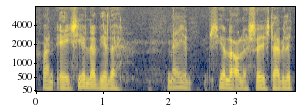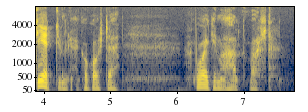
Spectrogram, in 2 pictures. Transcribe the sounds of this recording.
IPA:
ʋɑn ʔeˑi sielːæ ʋielæ meˑi̯jæn sielːæ olːesːɑ eˑi sitæ ʋielæ tietːynːæːk koko sitæ poˑekimɑhɑlʋˑɑˑu̞stɑ

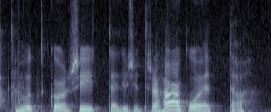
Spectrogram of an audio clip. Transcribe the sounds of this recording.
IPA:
mut ko siːt tæyðyi sit rɑhɑˑ koetːɑˑ

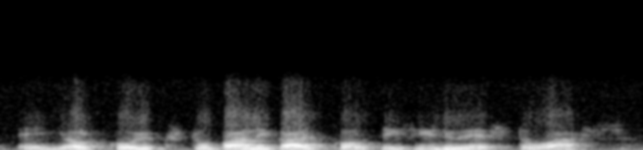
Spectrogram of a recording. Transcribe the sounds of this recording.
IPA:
eij olt ku yks tupɑ ni kɑikː oltiː siːn yhes tuʋɑs

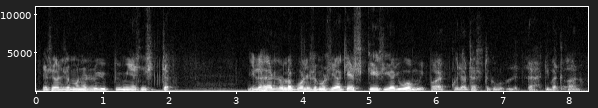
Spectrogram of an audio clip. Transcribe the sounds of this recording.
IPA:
jɑ se oli semːoner ryːpːymies nin sitːeʔ niːlːæ herːolːɑ kuʔ ʔoli semːosiɑ keskˑeˑisiæ juomiŋkipɑˑekːojɑ tæstæ ku læhtiʋæt ʔɑˑenɑ

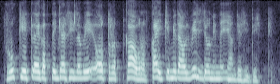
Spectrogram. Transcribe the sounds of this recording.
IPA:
rukːiːt leˑikɑtːiːŋ kæsilːæ ʋi otrɑt kɑˑurɑt kɑˑikːi mitæ olʲ ʋiljˑoː nin ne ihɑŋ kæsin tehtˑiː

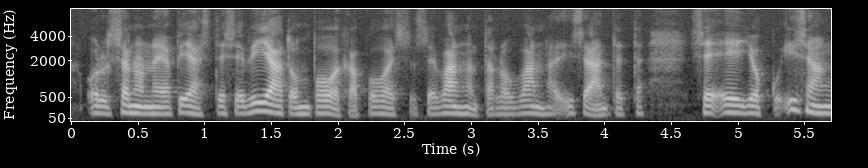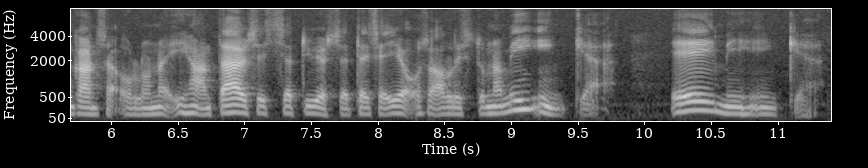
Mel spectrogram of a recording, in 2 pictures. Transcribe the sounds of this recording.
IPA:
olʲ sɑnonɑ jɑ peæsteː se ʋij̆ɑtom poˑekɑ poˑes jɑ se ʋɑnhɑn tɑloʋ ʋɑnhɑ isæntæ etːæ se eˑi oːk ku ʔisæŋ kɑnsɑ ʔolːunːɑ ihɑn tæysisːæ tyøsːæ etːæ s ei oʔ ʔosɑlːistunːɑ mihiŋkæː ei mihiŋkɛæ

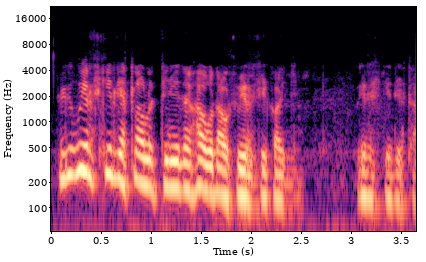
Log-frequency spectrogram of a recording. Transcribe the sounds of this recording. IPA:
no ʋirskirjɑst lɑuletʲːiː nʲiːtæ hɑutɑusʋirsiː kɑik ʋirskirjɑst

